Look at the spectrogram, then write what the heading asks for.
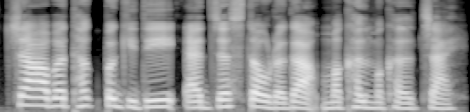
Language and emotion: Manipuri, neutral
